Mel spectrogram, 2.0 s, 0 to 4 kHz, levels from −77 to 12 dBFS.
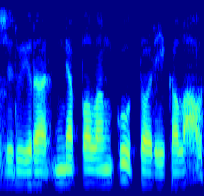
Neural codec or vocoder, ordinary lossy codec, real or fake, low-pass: codec, 16 kHz, 4 kbps, X-Codec, HuBERT features, trained on LibriSpeech; MP3, 16 kbps; fake; 3.6 kHz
